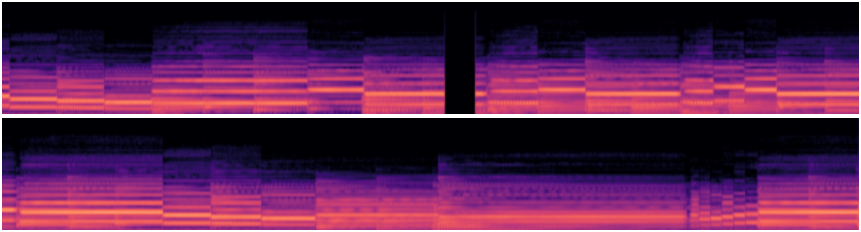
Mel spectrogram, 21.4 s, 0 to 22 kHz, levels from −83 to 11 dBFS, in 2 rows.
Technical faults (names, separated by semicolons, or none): audio dropout to silence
